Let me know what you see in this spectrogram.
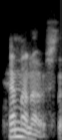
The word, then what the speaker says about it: Temenos: Am I saying that right? – Tenemos, that's correct.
